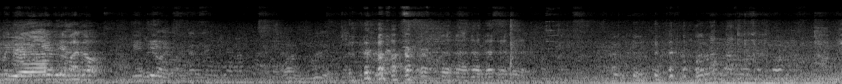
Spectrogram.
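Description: Young men talk and chatter nearby.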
